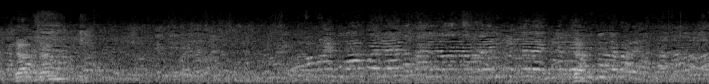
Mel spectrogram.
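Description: A crowd of men and women chatters loudly all around.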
